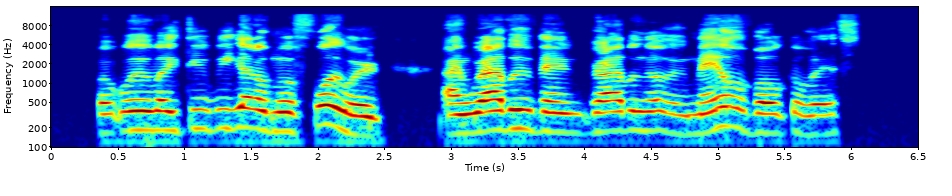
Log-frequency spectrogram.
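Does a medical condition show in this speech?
Yes: cerebral palsy; congenital, lack of oxygen at birth, stroke-like state, left side of body, walks unassisted with limp; pulled groin muscle in bowling league, cannot walk, uses walker, band helps on and off stages.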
